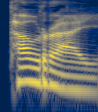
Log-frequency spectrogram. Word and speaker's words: เท่าไร: ไม่ค่อยดีเท่าไหร่ครับเท่าไหร่ไรไรเท่าเท่าไรไม่ค่อยดีเท่าไรครับ This word for very is pronounced with a falling tone followed by a low level tone.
